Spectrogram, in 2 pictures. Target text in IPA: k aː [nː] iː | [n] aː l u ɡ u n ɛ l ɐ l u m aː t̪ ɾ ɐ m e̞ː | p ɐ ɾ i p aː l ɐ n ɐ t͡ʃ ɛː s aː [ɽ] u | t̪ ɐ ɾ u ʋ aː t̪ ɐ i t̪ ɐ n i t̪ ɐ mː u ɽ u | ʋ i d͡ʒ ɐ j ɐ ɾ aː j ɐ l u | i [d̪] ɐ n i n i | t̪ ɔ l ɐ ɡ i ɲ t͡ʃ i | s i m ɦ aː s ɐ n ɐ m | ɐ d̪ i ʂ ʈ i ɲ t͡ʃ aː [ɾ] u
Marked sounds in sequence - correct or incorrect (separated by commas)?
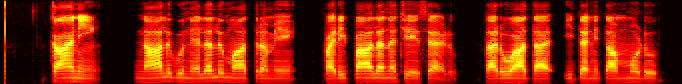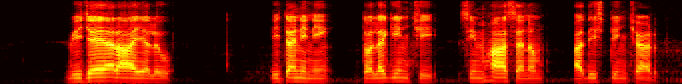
incorrect, correct, correct, incorrect, incorrect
